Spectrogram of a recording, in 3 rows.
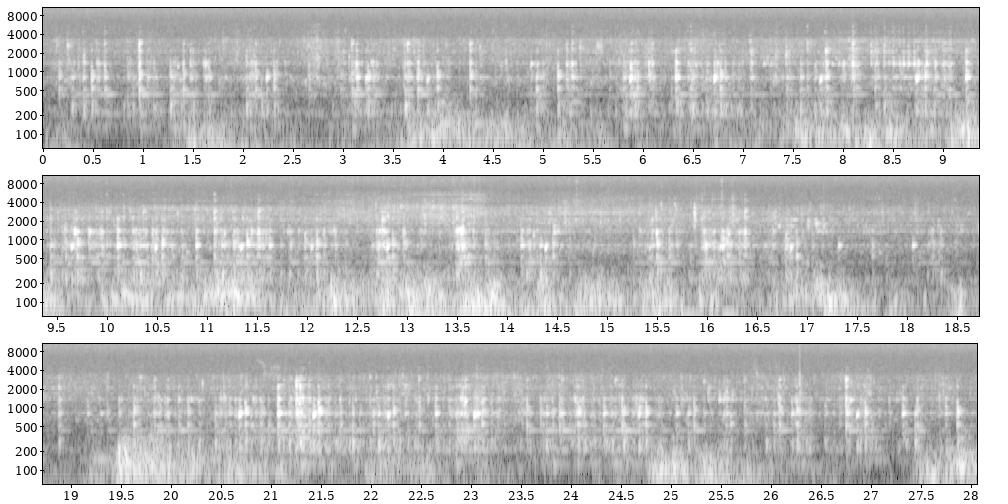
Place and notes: {"title": "Utena, Lithuania, contact on pipe", "date": "2018-09-03 17:50:00", "description": "some pipe dipped in water. contact microphones", "latitude": "55.52", "longitude": "25.63", "altitude": "118", "timezone": "GMT+1"}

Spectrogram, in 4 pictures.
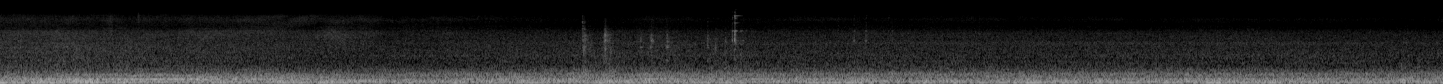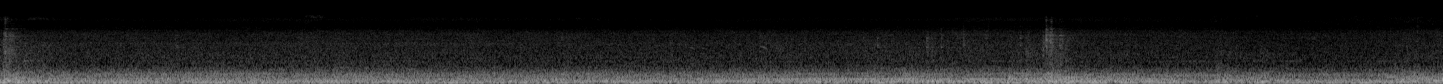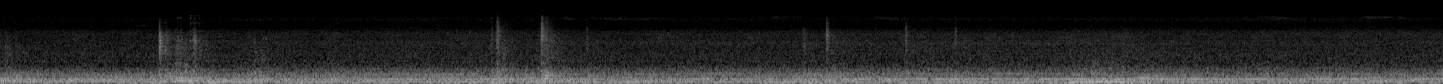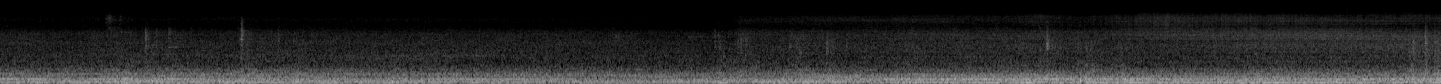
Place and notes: {"title": "St, Prairie Du Sac, WI, USA - Residential Street Resurfacing", "date": "2019-04-30 15:11:00", "description": "Road crew working to resurface a residential street. Jackhammer at 11ish minute mark. Recorded using a Tascam DR-40 Linear PCM Recorder on a tripod.", "latitude": "43.29", "longitude": "-89.73", "altitude": "238", "timezone": "America/Chicago"}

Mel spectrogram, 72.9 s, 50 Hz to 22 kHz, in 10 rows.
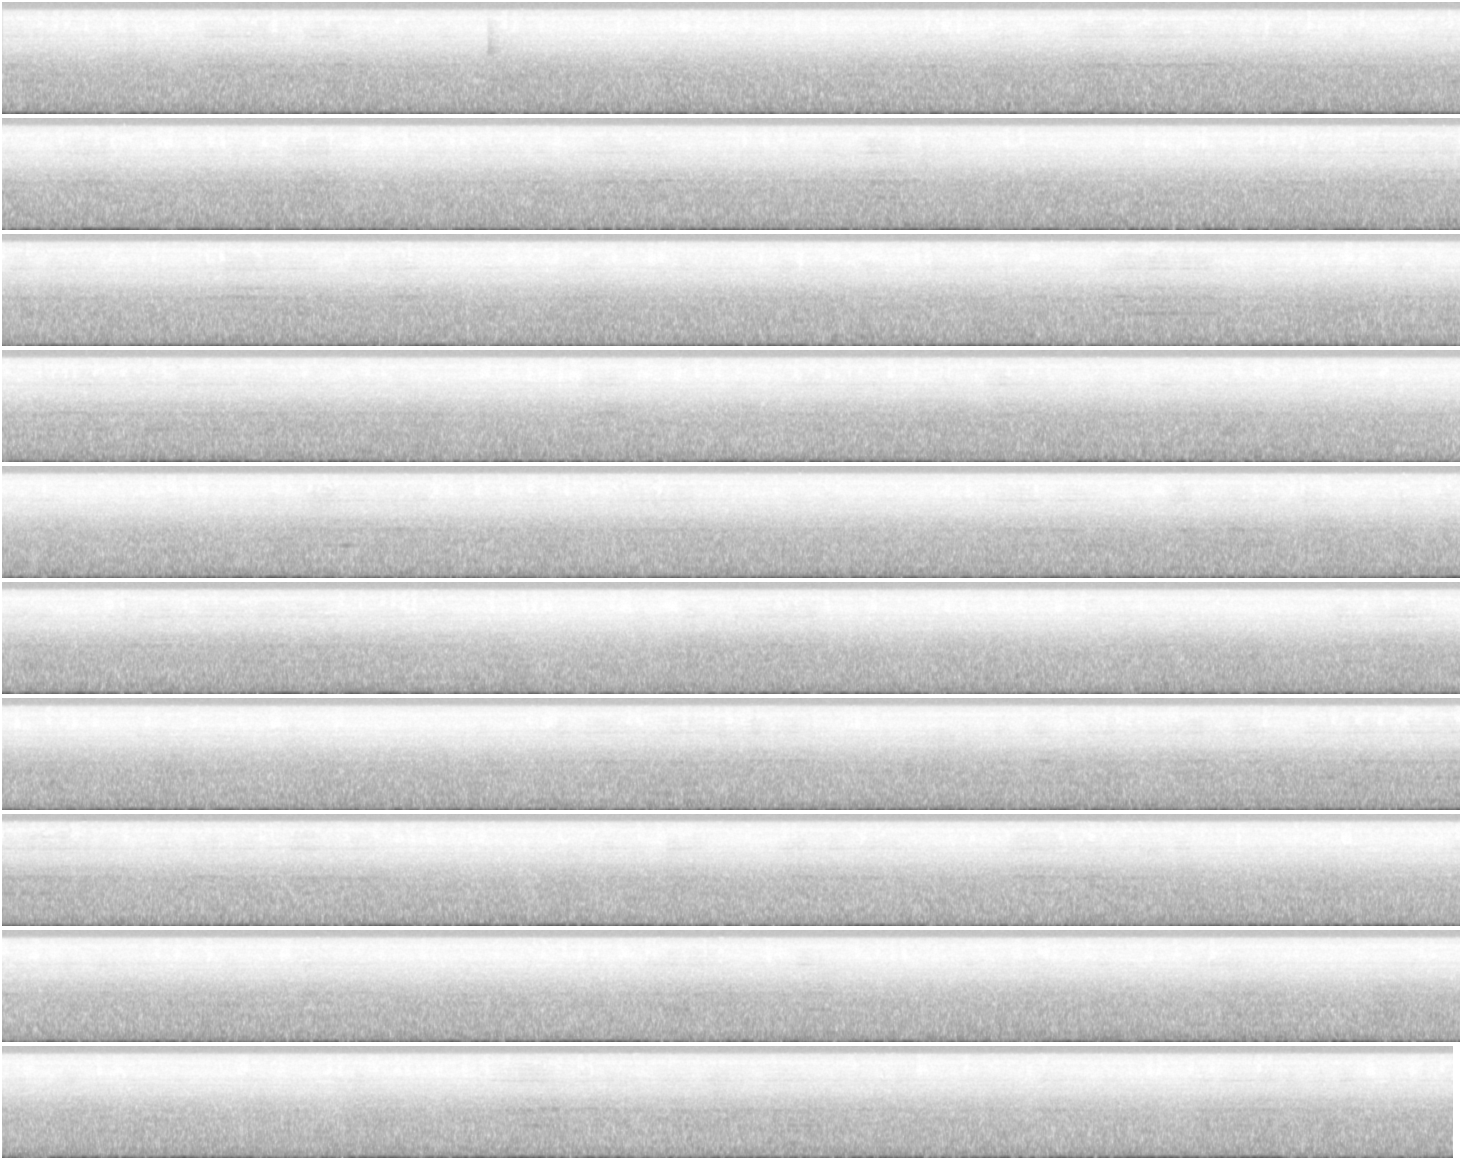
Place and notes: {"title": "Altstadt, Düsseldorf, Deutschland - Düsseldorf, Apostel Kapelle, Salm Bestattungen", "date": "2013-01-24 10:40:00", "description": "Inside a small private chapel that is owned by Carl Salm Bestattungen. The sound of the room ventilation varying silenty in the empty candle lighted chapel with a decorated coffin.\nThis recording is part of the intermedia sound art exhibition project - sonic states\nsoundmap nrw - topographic field recordings, social ambiences and art places", "latitude": "51.23", "longitude": "6.77", "altitude": "43", "timezone": "Europe/Berlin"}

